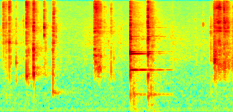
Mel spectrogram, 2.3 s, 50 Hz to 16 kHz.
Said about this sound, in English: And then 2 eggs, I'll just crack them right in.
